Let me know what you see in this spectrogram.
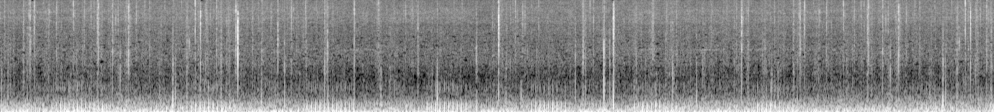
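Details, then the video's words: Low continuous purr from a cat, gently pulsing with its breathing, set against a cozy fireplace whose crackles and sharp pops sound throughout. "Purring of a Cat"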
